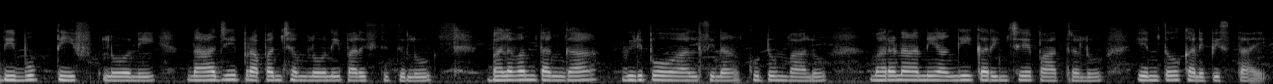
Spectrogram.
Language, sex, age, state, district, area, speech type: Telugu, female, 18-30, Andhra Pradesh, Anantapur, rural, spontaneous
